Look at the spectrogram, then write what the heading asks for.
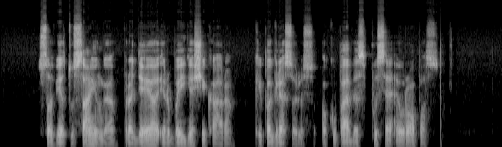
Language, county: Lithuanian, Vilnius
